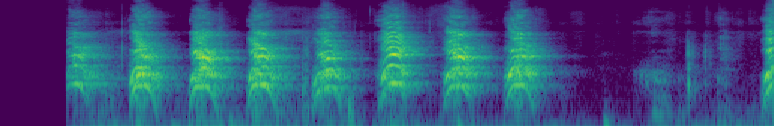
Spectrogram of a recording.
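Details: Friendly Shiba Inu kept in Kanehama, Aomori City, Aomori Prefecture, Japan, being petted and groomed during its moulting season; about eight short, sharp barks in quick succession, roughly two per second, then a pause and another bark.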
